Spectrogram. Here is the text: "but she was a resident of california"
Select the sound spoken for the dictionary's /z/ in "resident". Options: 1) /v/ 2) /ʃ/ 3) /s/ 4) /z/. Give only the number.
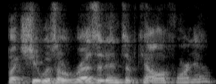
4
